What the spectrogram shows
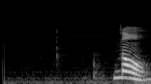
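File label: "Nou", Chinese syllable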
